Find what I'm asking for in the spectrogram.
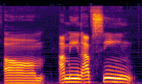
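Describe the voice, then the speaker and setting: A Puerto Rico-born man, a rapper, chatting loosely in street slang as an interview guest, his sentences trailing off low. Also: takes it slowly, clear, resonant tone. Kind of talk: casual interview chat.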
